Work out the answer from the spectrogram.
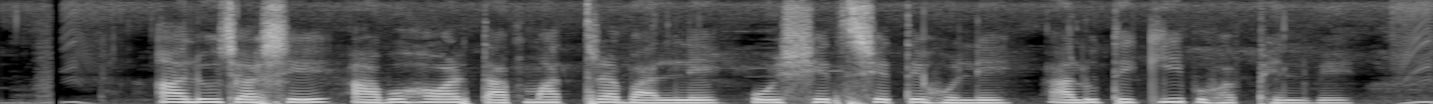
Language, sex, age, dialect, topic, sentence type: Bengali, female, 18-24, Rajbangshi, agriculture, question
